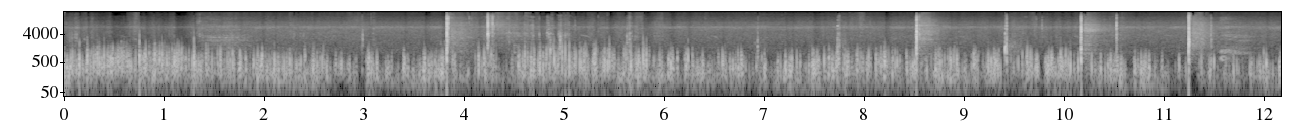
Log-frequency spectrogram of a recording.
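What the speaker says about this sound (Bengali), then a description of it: "আমি কাঠগুলো ফাটিয়ে রেডি করে রাখি" Firewood is split outdoors in a village, with a handful of sharp, scattered chopping cracks rising above steady wind-like rustling noise.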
